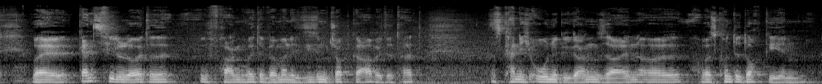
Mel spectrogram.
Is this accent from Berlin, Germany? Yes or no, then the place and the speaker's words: yes; Berlin, Germany; also born or lived in North Korea / Moscow, Russia; Einen Tag nach Nikolaus, am 7. Dezember 1958. Und in Berlin aufgewachsen und als Kindergartenkind nach Nordkorea gekommen. Dann in Moskau, in der Sowjetunion noch eingeschult worden. Dann in Berlin wieder in die Schule gekommen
